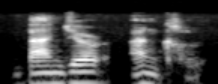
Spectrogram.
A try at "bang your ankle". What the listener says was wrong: Not jer, but der. Bang der ankle.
